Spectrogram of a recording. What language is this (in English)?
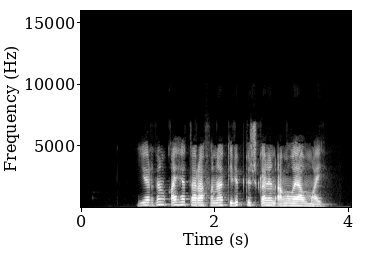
Bashkir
